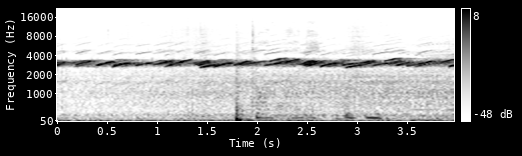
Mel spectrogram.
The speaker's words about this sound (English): On our drive back, we go by some wetlands, and we hear peepers calling.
